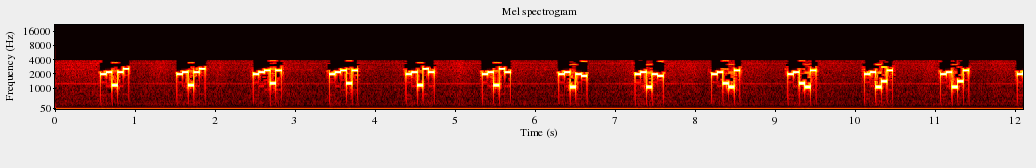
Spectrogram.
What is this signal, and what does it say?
Five-tone selective call (ZVEI), heard as quick runs of five tones, tones of about 70 ms. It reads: 89299 89299 89030 89030 89229 89229 89187 89187 89310 89310 89140 89140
